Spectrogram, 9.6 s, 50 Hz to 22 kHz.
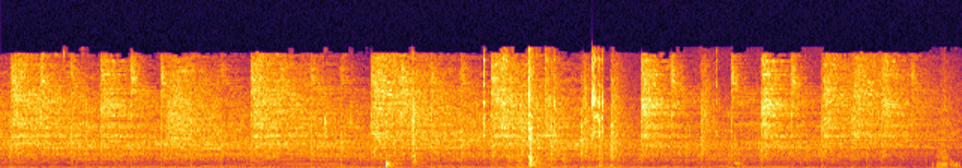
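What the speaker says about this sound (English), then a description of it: "And we'll tighten up this bolt." A ratchet tightens a bolt on a fuel line bracket of a 1965-1966 Mustang, giving close, steady, rapid clicking that keeps on in a continuous run without talk.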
